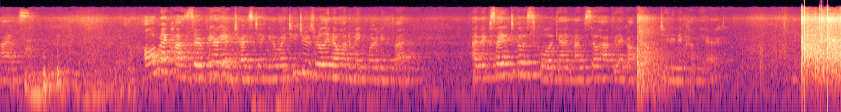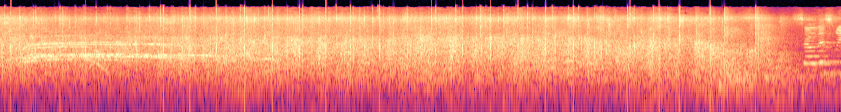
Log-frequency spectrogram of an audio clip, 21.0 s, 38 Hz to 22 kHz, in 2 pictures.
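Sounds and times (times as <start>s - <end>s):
audience clapping: 10.0s - 20.3s
person cheering: 10.7s - 14.1s.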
